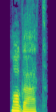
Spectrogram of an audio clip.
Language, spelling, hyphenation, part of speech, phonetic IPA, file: Hungarian, magát, ma‧gát, pronoun, [ˈmɒɡaːt], Hu-magát.ogg
- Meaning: 1. accusative singular of maga (“oneself”): oneself (as the direct object of a verb) 2. accusative singular of maga (“you”, formal, singular): you (as the direct object of a verb)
